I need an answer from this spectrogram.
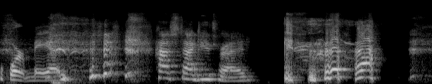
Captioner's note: laughter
